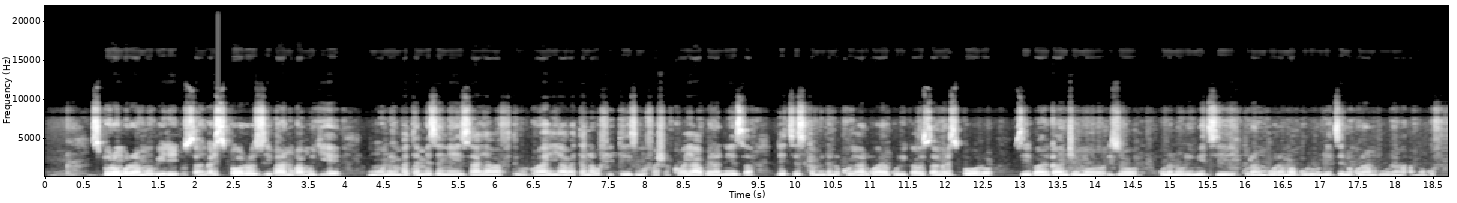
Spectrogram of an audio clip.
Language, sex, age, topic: Kinyarwanda, male, 18-24, health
